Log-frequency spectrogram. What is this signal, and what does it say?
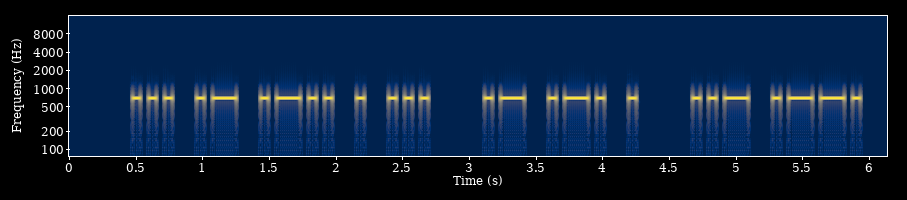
Morse code, heard as a keyed tone, about 20 wpm, 700 Hz. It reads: SALES ARE UP
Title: Sentences with 7-Word Phrases - 20wpm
